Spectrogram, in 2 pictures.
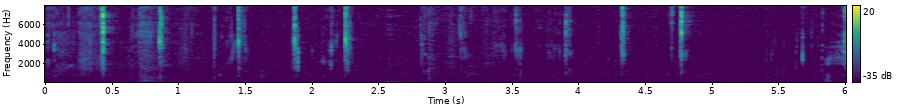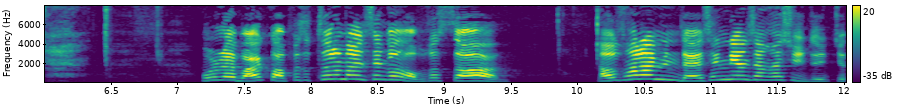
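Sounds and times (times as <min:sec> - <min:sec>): chewing clicks: 0:00.0 - 0:07.0, 0:09.8 - 0:10.3.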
